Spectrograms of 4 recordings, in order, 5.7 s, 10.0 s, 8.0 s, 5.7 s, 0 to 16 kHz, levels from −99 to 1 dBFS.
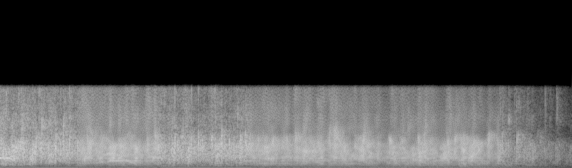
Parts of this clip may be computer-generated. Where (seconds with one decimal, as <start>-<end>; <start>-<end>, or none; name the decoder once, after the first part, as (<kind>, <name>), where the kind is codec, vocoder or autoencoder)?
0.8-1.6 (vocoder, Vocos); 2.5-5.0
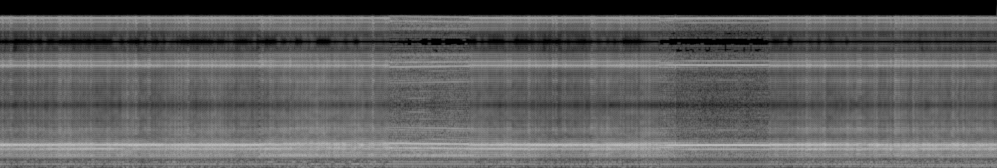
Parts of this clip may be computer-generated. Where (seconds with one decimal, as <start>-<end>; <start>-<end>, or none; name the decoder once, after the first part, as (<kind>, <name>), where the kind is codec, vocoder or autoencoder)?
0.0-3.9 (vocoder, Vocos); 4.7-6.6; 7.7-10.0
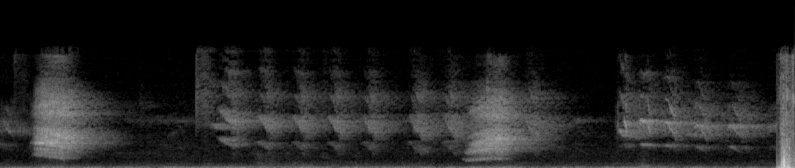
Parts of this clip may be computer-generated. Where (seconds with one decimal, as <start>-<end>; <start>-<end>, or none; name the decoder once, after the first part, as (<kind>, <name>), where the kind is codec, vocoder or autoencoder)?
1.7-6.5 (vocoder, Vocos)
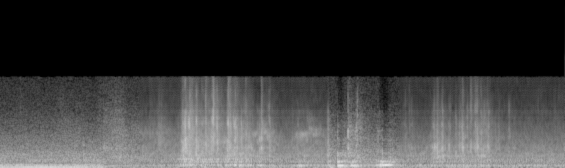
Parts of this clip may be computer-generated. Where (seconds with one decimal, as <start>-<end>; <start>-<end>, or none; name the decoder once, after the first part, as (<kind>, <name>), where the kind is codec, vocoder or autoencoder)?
1.4-3.3 (vocoder, Vocos); 4.0-5.7

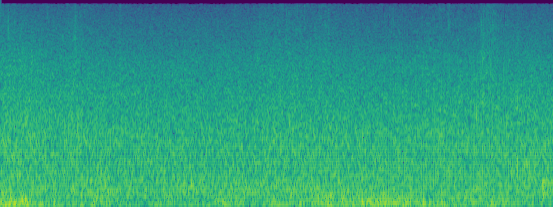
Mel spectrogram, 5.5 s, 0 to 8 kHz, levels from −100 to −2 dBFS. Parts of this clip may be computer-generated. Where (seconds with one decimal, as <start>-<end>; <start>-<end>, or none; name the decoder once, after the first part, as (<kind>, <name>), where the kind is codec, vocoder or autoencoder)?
3.8-5.1 (vocoder, Vocos)

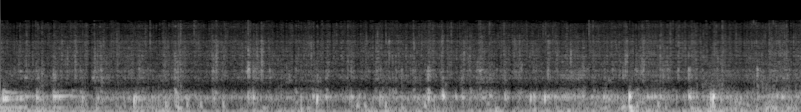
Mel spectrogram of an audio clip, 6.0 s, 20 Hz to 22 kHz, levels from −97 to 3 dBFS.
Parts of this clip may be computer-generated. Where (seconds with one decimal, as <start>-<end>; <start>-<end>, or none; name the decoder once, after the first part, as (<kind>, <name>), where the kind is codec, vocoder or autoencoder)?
4.9-5.6 (vocoder, Vocos)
